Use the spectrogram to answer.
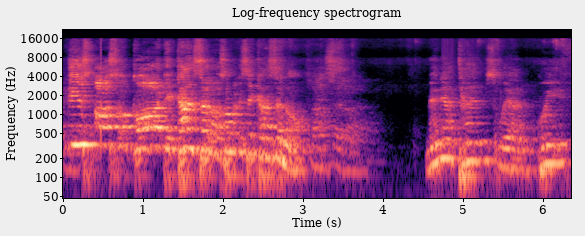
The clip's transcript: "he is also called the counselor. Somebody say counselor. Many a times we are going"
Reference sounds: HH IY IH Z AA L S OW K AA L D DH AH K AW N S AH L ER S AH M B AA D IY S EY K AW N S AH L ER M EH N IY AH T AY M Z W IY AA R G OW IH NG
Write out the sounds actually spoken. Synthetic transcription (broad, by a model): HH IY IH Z AA L S OW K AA D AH K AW N S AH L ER S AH M B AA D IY S EY K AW N S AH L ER M EH N IY AH T AY M S W IY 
